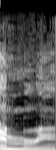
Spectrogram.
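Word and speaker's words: Ermey: the guy Full Metal Jacket Emory Emory Arley Emmery he was the famously the he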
